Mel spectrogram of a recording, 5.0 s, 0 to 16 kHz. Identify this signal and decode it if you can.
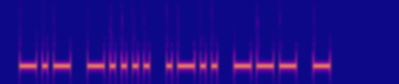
Morse code, heard as a keyed tone, about 17 wpm, 700 Hz. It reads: K6LOT
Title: USA Call Signs Repeated 2x 17wpm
